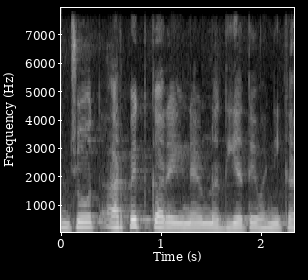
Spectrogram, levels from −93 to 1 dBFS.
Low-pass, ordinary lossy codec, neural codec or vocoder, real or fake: none; none; none; real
